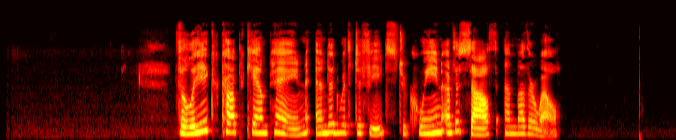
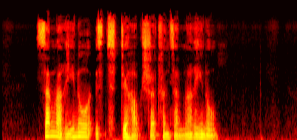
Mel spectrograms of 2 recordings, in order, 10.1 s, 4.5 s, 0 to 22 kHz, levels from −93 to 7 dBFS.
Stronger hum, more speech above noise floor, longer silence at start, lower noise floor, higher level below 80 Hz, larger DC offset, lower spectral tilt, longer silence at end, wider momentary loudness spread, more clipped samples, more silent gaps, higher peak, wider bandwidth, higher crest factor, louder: neither; first, 60 dB vs 45 dB; first, 2.65 s vs 0.55 s; first, -80 dBFS vs -66 dBFS; second, -74 dBFS vs -42 dBFS; neither; about the same, -4 dB/octave vs -4.5 dB/octave; first, 1.8 s vs 1.2 s; first, 13 LU vs 8 LU; neither; neither; about the same, -2 dBFS vs 0 dBFS; second, 11.5 kHz vs 15 kHz; about the same, 22 dB vs 22 dB; about the same, -21 LUFS vs -21 LUFS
